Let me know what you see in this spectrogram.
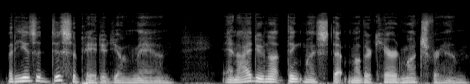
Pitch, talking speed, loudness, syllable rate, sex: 105 Hz, 230 wpm, -17 LUFS, 5.9 syllables/s, male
